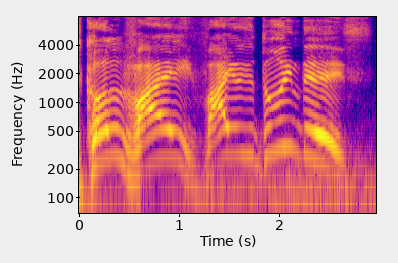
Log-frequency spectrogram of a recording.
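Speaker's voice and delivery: high, slow put-on German accent; a hammy Austrian-sounding plea; bad Herzog that drifts into Schwarzenegger; mock Herzog accent. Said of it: "This sounds more like Arnold Schwarzenegger".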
